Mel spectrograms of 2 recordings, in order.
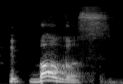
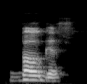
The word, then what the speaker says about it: bogus: Bogus. Well, bogus? Bogus. Bogus. Focus, bogus. Is the same rule to pronounce, or almost the same. But that O is super important. Fo and bo.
